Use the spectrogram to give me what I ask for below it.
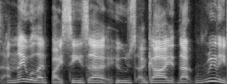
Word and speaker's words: Caesar: It's pronounced Kaisar in the game.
